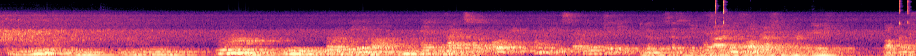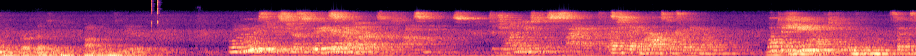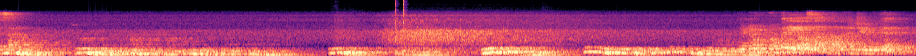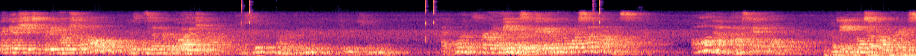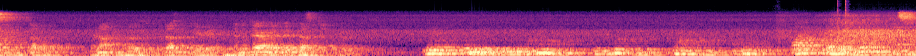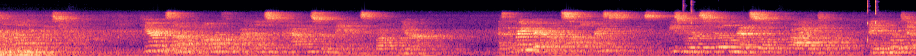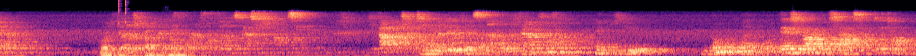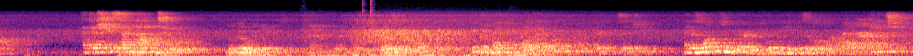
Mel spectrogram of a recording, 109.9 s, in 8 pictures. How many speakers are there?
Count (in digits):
5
